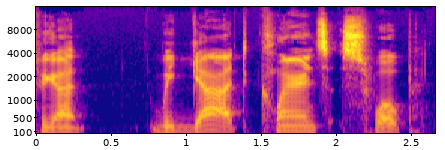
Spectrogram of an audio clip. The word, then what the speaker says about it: Swope: And in 1st place, we got we got Clarence Swope, spelled like the Pope, but with SW instead of the P.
